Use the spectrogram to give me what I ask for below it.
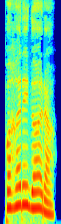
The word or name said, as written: ಪಹರೆಗಾರ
